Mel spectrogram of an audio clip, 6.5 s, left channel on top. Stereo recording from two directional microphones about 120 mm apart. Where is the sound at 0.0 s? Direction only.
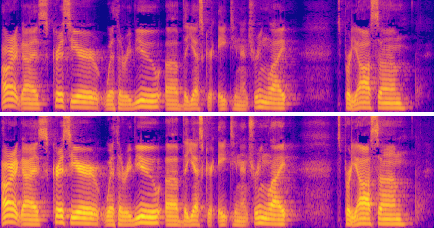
30° left (ahead or behind).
